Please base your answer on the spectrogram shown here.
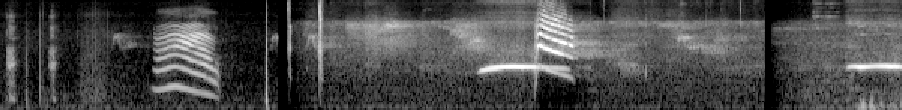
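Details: Parrot talking: a descending stack of harsh harmonic notes, sharp clicks, then a loud scratchy squawk sliding into a long flat whistle, ending with a low thump.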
